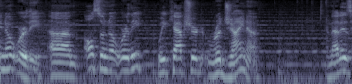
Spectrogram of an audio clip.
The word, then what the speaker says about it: Regina: Also noteworthy, we captured Regina.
